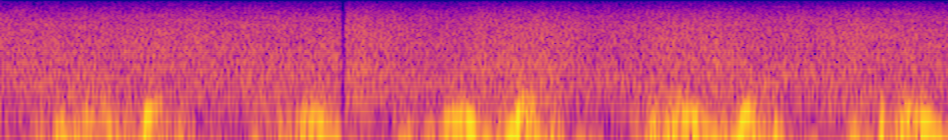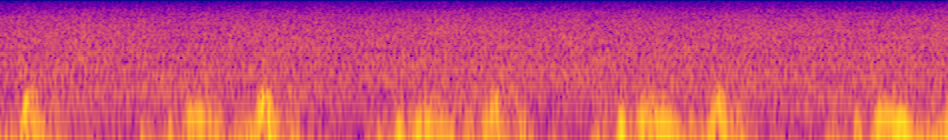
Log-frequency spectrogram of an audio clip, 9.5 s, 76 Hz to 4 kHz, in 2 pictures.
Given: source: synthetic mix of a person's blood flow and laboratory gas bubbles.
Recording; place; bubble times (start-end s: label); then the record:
Doppler ultrasound of blood flow; precordium
no bubbles
From the record:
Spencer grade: 0 (complete lack of bubble signals)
